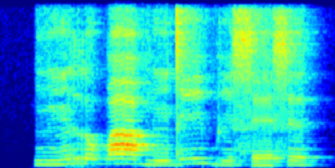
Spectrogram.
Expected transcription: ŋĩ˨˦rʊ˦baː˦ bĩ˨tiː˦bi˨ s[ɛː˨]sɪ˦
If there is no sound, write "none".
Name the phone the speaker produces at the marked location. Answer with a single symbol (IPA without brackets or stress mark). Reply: eː˨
